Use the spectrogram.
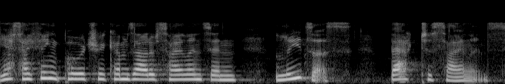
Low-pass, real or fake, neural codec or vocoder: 7.2 kHz; real; none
